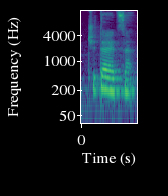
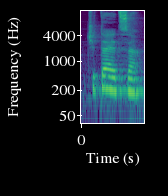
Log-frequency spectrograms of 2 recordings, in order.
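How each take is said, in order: The two takes are said the same way.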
